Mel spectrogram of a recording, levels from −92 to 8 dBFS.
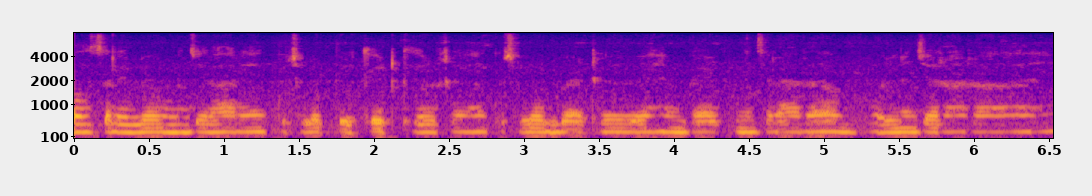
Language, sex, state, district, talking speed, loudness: Hindi, male, Odisha, Khordha, 255 wpm, -17 LUFS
